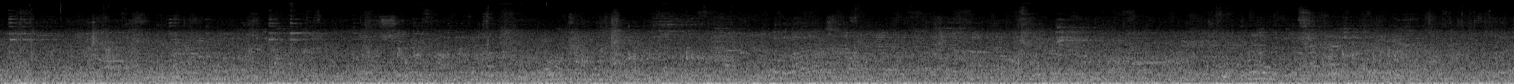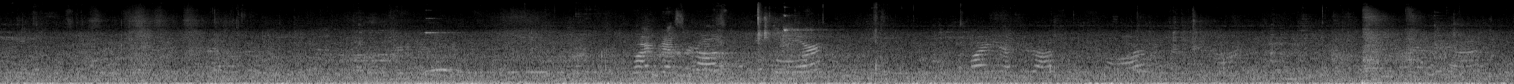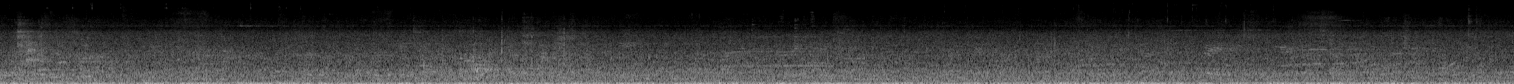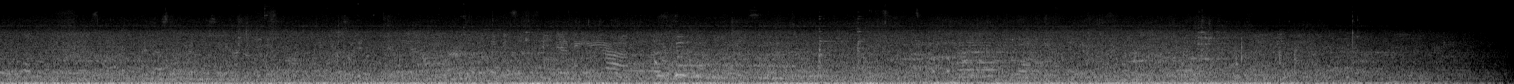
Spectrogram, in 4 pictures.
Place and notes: dubai, airport, duty free zone
walking inside the airports duty free zone - beeps of the cash machines, people passing by and talking in different languages, an anouncement
international soundmap - social ambiences and topographic field recordings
